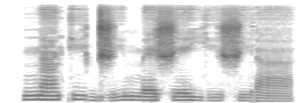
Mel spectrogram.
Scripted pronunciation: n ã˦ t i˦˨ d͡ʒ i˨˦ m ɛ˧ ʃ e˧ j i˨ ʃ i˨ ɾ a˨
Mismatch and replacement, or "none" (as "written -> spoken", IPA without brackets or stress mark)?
t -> k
